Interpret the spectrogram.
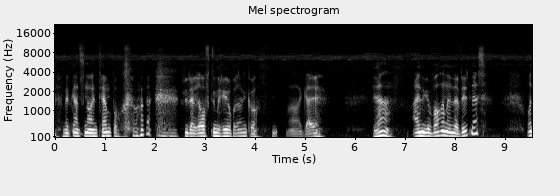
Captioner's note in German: gelächter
